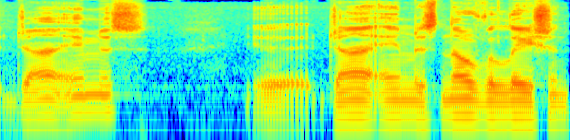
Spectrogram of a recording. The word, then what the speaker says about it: John Amos: How you pronounce? John Amos. John Amos.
